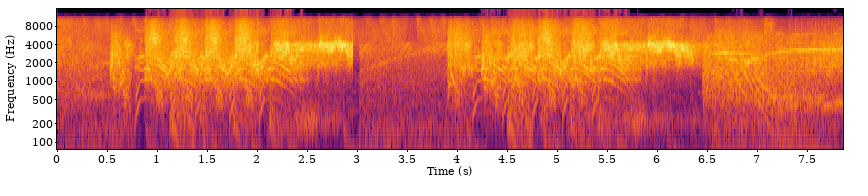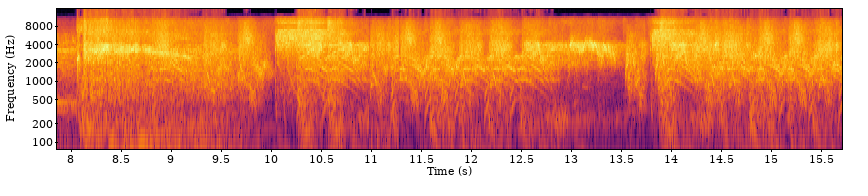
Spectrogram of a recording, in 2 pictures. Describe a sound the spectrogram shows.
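Cartoon punches and energy blasts crash in a fighting game.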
